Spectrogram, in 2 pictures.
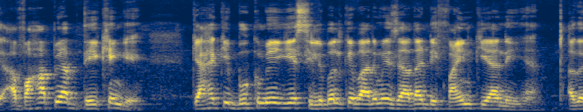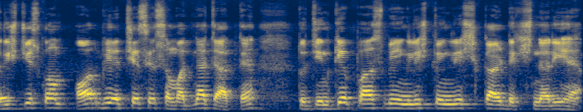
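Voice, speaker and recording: A man's voice: medium pitch, darkish tone. A male school teacher giving a recorded grammar lesson, explaining step by step and often checking in with "theek hai". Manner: explains slowly in Hindi mixed with English terms, keeps saying "theek hai". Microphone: screen recording.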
